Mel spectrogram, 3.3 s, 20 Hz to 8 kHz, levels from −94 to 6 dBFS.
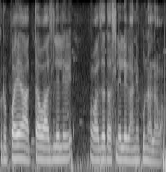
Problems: none marked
